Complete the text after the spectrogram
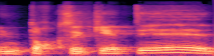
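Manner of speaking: intoxicated said with a distinctive borrowed pronunciation. Saying the word the way it should be said, like Georges St-Pierre. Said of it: "you have to say it like George Saint Pierre".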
